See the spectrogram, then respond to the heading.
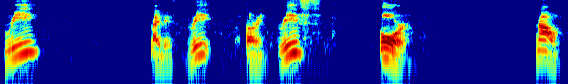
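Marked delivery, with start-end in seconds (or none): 0.1-0.6 "re" drawn out alone with rising pitch; syllable split. Shown as a demonstration. Teacher starts splitting the word for transcription, syllable split. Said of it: "you need to think in Spanish". 4.2-6.2 "restore" split as res, long pause, tore; Spanish-style syllable split. Shown as a demonstration. Teacher corrects the split for phoneticians, syllable split. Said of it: "split words into syllables is like".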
